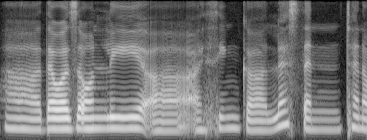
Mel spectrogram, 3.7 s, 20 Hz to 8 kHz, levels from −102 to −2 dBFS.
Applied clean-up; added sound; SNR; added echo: none; none; none; none.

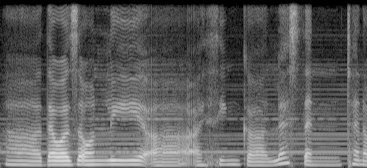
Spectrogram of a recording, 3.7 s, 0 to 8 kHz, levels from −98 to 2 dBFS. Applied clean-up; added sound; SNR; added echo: none; Bowed string instrument + Wind instrument, woodwind instrument; 17 dB; none.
